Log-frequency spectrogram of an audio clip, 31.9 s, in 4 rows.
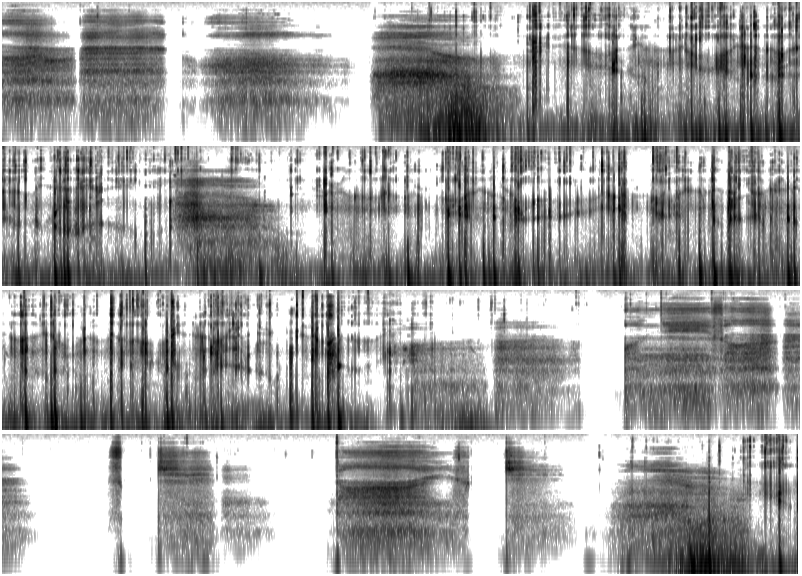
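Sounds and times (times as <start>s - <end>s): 
ASMR ear licking sounds: 4.0s - 20.9s, 30.4s - 31.8s.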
